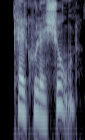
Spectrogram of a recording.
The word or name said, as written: kalkulation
